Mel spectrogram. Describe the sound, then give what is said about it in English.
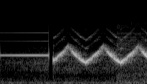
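A car alarm blares: a steady high tone cuts off, then a loud warbling wail sweeps up and down in a repeating cycle, with no voices. “after all, when we hear a car alarm, what do we all do?”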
